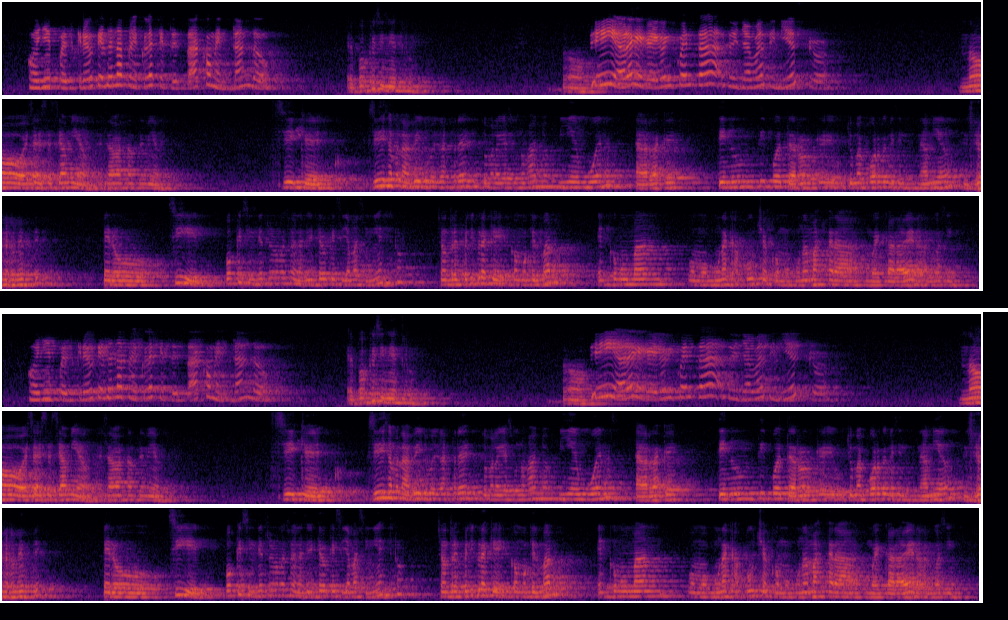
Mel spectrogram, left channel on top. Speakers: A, on the left; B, on the right.
A: Oye, pues creo que esa es la película que te estaba comentando.
B: El bosque siniestro. No,
A: Sí, ahora que caigo en cuenta, se llama Siniestro.
B: no, esa, esa sí da miedo, esa da bastante miedo. Sí,
A: Sí,
B: que co- sí, se me las vi, yo me di las tres, yo me las vi hace unos años, bien buenas. La verdad que tienen un tipo de terror que yo me acuerdo y me, sin- me da miedo, <laughs> sinceramente. Pero sí, Bosque Siniestro no me suena, así que creo que se llama Siniestro. Son tres películas que como que el malo es como un man, como con una capucha, como con una máscara, como de calavera, algo así.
